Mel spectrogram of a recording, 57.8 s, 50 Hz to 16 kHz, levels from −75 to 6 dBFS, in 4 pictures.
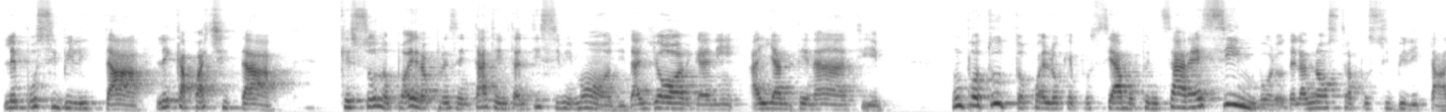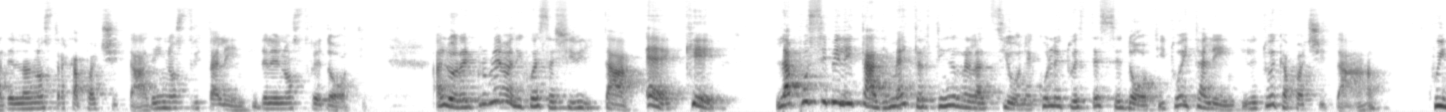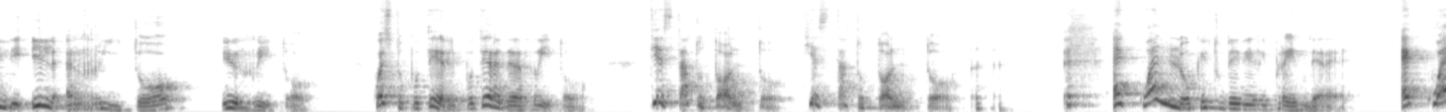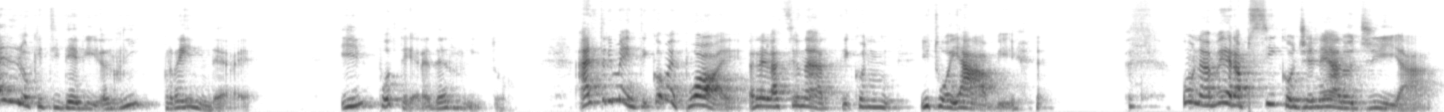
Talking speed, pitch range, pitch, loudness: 110 wpm, 175-260 Hz, 205 Hz, -26 LUFS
